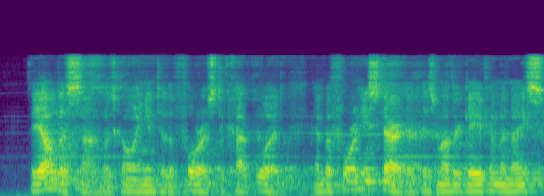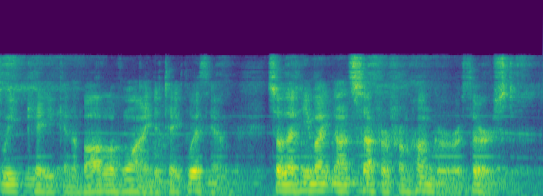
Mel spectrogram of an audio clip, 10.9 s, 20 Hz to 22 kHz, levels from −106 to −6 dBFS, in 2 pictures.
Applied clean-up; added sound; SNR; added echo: neural separator model SepFormer DNS4.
